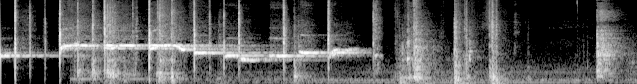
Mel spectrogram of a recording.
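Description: A plastic container lid clicks and snaps.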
